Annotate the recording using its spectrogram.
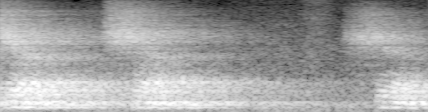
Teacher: sya di tengah lidah dan menyebar nafas di dalamnya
